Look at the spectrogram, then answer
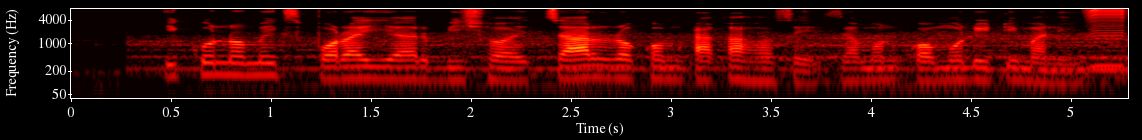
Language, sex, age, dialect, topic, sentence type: Bengali, male, 18-24, Rajbangshi, banking, statement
